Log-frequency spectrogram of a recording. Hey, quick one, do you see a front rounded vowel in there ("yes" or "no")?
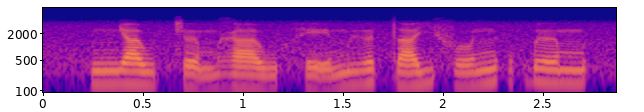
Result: no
